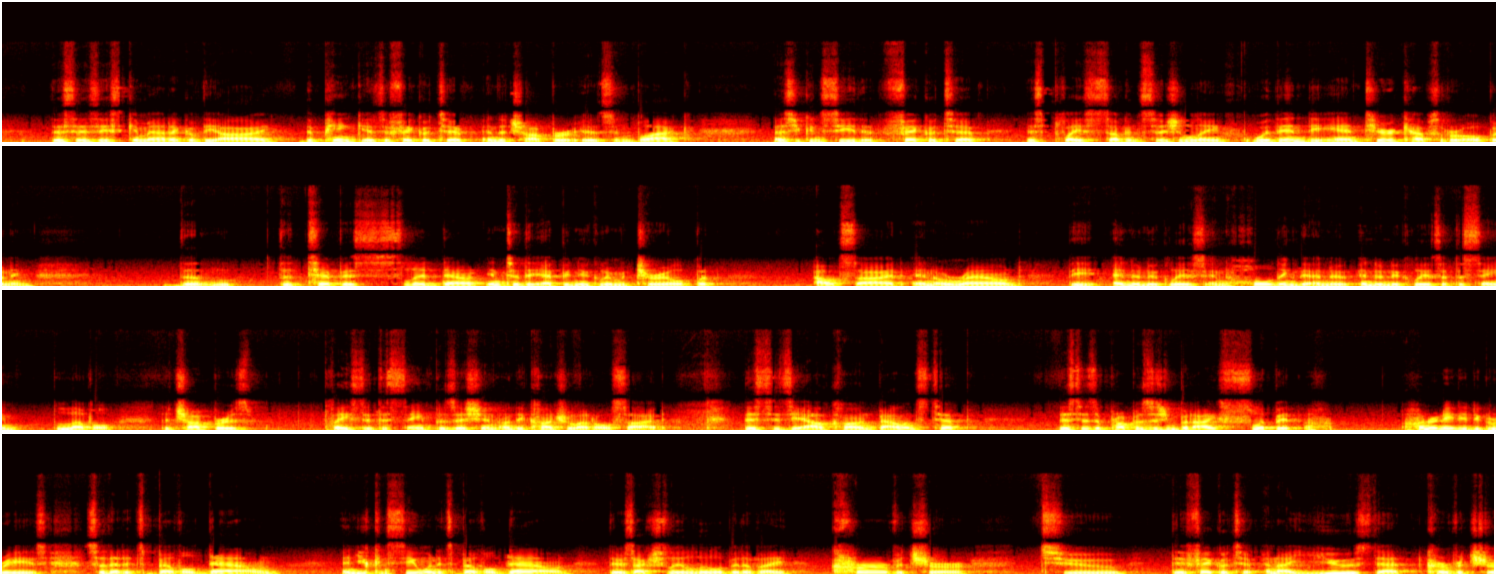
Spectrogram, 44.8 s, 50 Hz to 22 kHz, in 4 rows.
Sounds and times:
Speech: 0:00.4 - 0:11.5, 0:12.4 - 0:16.7, 0:17.3 - 0:27.4, 0:28.0 - 0:44.8.

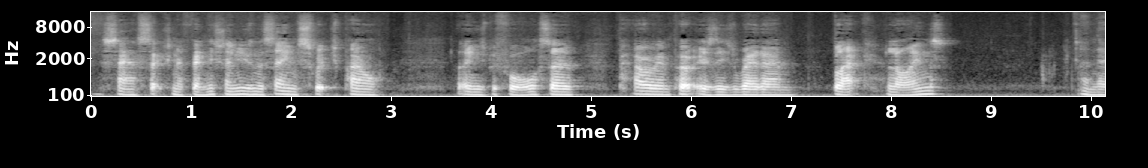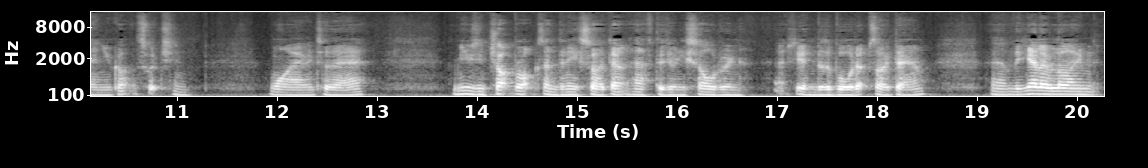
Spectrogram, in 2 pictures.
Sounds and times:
Speech: 0:00.0 - 0:03.0, 0:03.6 - 0:08.7, 0:09.8 - 0:11.2, 0:11.9 - 0:13.0, 0:13.8 - 0:20.2
Inside, small room: 0:00.0 - 0:20.2.

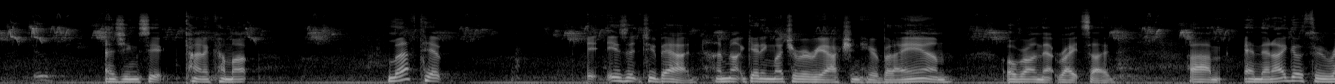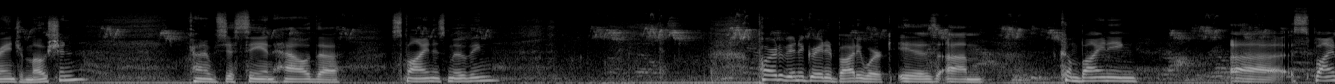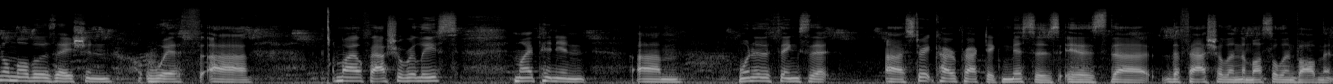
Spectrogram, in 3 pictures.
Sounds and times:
Speech: 0:00.4 - 0:02.6, 0:03.9 - 0:04.5, 0:05.9 - 0:11.2, 0:11.9 - 0:14.3, 0:15.2 - 0:18.4, 0:19.4 - 0:20.1, 0:20.7 - 0:40.0.

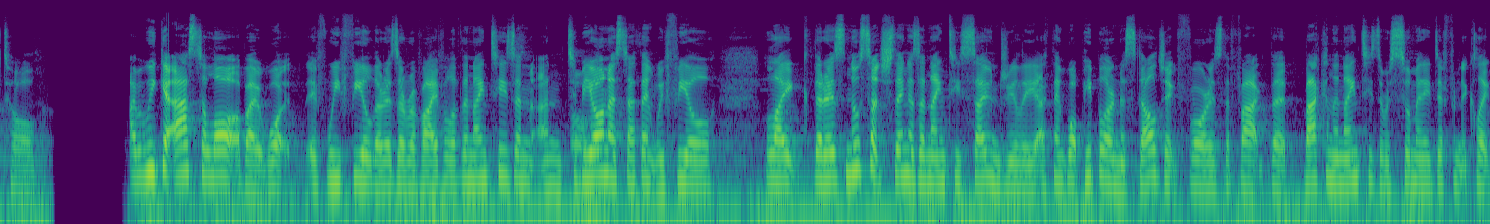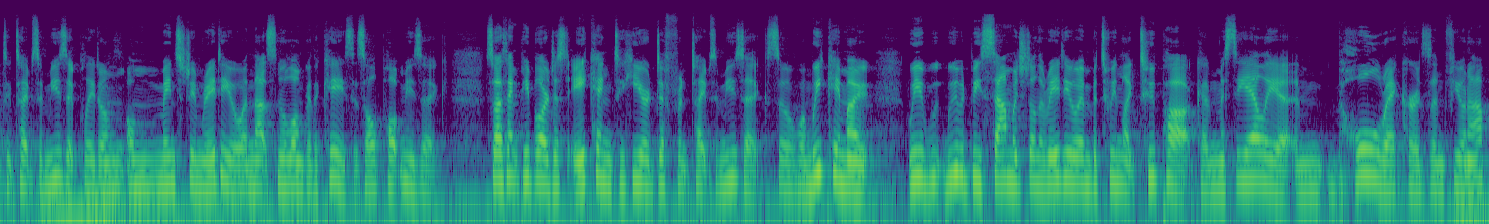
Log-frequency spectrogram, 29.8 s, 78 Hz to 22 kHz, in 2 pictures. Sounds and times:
Speech: 0:00.0 - 0:00.5, 0:01.3 - 0:07.1, 0:07.7 - 0:29.7.

